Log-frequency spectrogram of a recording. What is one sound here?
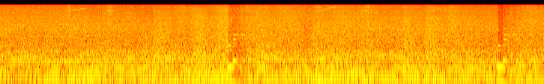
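A boat engine roars steadily at high speed.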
